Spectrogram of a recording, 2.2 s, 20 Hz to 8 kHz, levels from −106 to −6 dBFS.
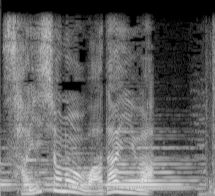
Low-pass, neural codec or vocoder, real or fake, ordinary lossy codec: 7.2 kHz; none; real; none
